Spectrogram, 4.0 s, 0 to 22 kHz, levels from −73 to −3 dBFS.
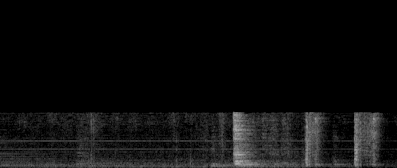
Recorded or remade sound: recorded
